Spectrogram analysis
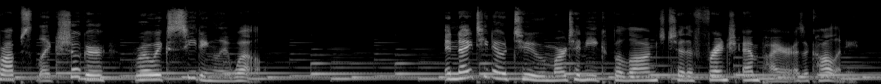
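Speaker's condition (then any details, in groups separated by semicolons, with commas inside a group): No condition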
